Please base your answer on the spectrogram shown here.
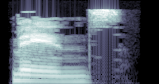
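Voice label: "mains", British English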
